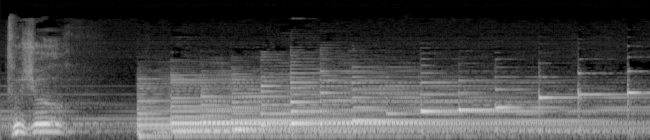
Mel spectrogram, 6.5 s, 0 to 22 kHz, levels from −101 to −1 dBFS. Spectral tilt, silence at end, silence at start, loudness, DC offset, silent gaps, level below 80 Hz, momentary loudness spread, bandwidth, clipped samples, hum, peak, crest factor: -6.5 dB/octave; 0 s; 0 s; -26 LUFS; under 0.1%; none; -48 dBFS; 11 LU; 14 kHz; under 0.1%; none; -10 dBFS; 16 dB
